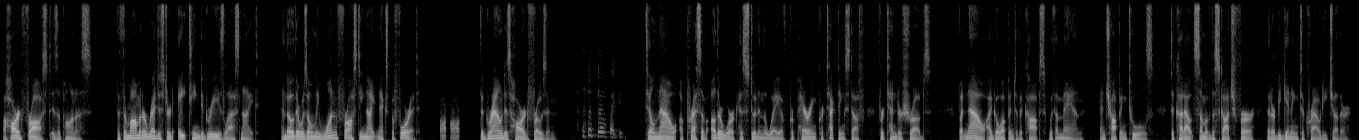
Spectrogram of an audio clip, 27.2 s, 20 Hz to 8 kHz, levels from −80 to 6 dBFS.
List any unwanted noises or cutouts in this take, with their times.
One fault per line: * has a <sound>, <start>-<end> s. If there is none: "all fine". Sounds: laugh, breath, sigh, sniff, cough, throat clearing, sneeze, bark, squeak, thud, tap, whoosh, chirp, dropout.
* has a laugh, 8.8-9.2 s
* has a laugh, 11.5-12.5 s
